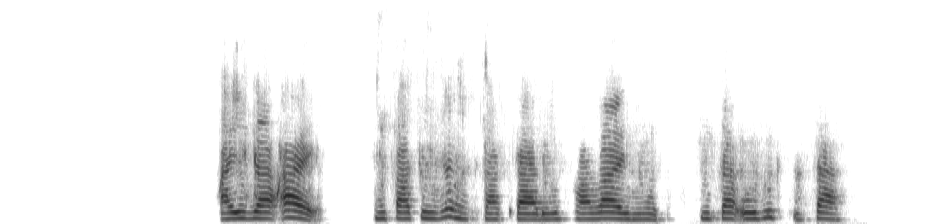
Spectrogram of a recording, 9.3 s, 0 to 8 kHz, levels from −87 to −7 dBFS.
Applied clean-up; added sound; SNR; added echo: neural mask model Resemble Enhance denoiser.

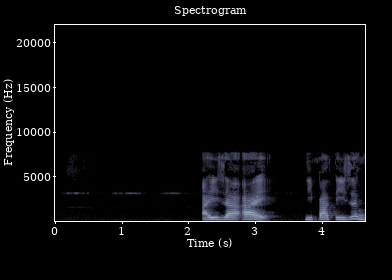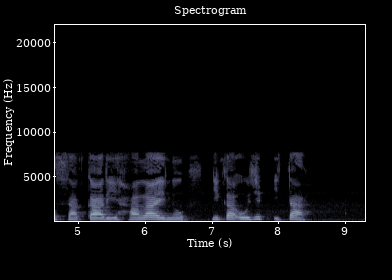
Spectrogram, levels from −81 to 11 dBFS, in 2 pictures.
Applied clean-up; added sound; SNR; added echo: none; none; none; none.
